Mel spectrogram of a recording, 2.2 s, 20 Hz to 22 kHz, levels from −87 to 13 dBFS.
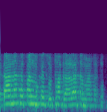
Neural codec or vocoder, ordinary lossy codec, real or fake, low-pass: vocoder, 24 kHz, 100 mel bands, Vocos; none; fake; 3.6 kHz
